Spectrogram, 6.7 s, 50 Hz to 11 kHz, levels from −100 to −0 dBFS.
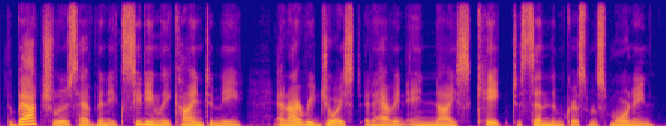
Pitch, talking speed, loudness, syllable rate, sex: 175 Hz, 190 wpm, -21 LUFS, 5.2 syllables/s, female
